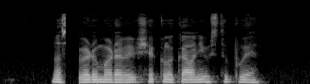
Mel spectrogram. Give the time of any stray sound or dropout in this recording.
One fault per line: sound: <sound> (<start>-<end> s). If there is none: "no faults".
sound: dropout (0.7-0.8 s)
